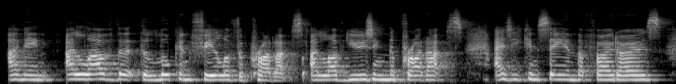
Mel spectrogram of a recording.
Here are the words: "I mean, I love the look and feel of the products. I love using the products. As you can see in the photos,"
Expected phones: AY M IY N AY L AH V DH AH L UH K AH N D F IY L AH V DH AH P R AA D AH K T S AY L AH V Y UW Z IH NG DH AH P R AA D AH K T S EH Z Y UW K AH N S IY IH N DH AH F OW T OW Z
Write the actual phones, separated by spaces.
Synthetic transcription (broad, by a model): AY M IY N AY L AH V DH AH L UH K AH N F IY L AH V DH AH P R AA D AH K T S AY L AH V Y UW Z IH NG DH AH P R AA D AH K T S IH Z Y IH K AH N S IY IH N DH AH F OW T OW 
